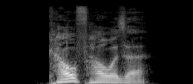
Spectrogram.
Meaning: dative singular of Kaufhaus
- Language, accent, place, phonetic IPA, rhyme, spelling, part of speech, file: German, Germany, Berlin, [ˈkaʊ̯fˌhaʊ̯zə], -aʊ̯fhaʊ̯zə, Kaufhause, noun, De-Kaufhause.ogg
